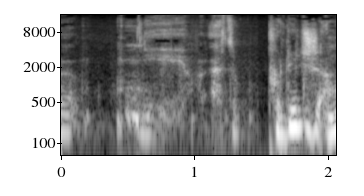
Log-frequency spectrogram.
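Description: Quiet, breathy speech, much of it whispered, with fuller voiced speech coming in near the end.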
